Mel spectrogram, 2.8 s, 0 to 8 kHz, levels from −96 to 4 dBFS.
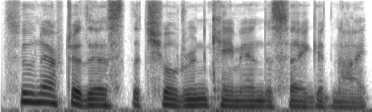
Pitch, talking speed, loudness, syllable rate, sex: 115 Hz, 235 wpm, -17 LUFS, 4.8 syllables/s, male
